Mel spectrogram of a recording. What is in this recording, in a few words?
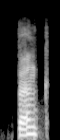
"punk", Indian; Dictionary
